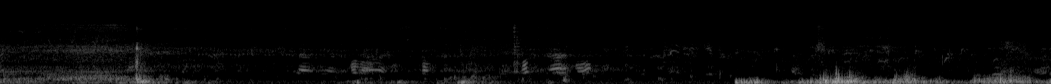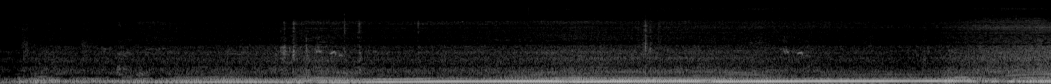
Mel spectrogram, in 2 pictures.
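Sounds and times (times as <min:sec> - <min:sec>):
engine revving under load: 0:00.0 - 0:02.0, 0:10.0 - 0:21.0.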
